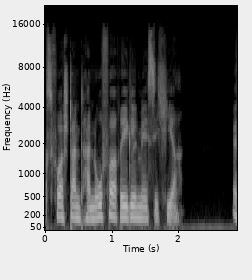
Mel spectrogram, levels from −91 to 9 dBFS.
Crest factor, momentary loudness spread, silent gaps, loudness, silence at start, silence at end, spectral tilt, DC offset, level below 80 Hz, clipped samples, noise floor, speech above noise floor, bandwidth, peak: 16 dB; 9 LU; none; -29 LUFS; 0 s; 0 s; -5.5 dB/octave; under 0.1%; -58 dBFS; under 0.1%; -60 dBFS; 31 dB; 15.5 kHz; -14 dBFS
